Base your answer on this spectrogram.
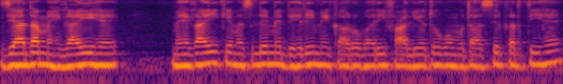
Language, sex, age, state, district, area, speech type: Urdu, male, 18-30, Delhi, East Delhi, urban, spontaneous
